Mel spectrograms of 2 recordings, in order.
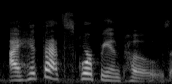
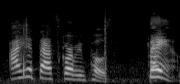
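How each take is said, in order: First: Said in the usual way. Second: Excited. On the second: Retold or imitated. Climax of the story.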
